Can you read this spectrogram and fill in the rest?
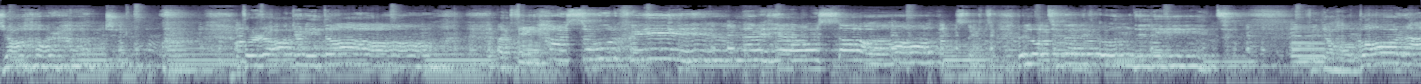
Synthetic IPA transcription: jɑːɡɦaɾhœːʈ | pʰɔɾɑːd̪jʊnɪd̪ɑː | at̪vɪhaɾsolɧɪ | nəɾɛɔst̪ɑ | snʏkt̪ | d̪̥ɛloːt̪əɾvɛld̪ɪt̪ɵnd̪əɭɪɡt̪ | fəɾat̪jɑːɡɦaɾbɑːɾa

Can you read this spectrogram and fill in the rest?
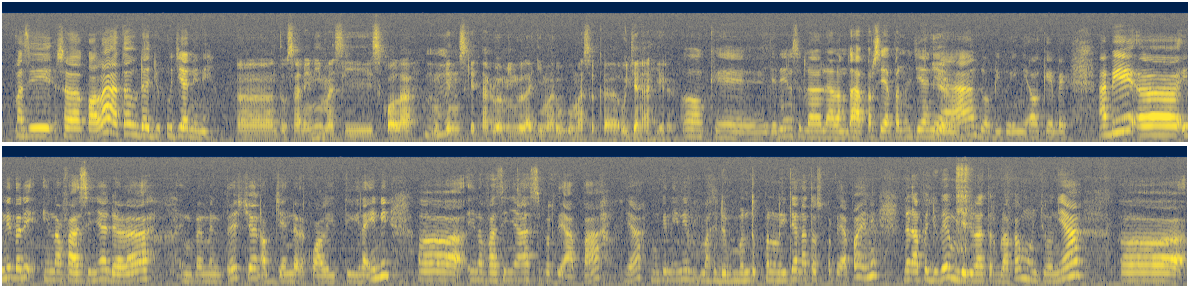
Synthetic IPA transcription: mas̬ɪhsəkolaɦat̪awudad͡ʒuud͡ʒianini | əunt̪ʊk̚saat̪inimasɪhsə̥kolahmuŋkɪnsə̥kit̪arduamiŋɡulaɡimaɾṵmasʊkəṵd͡ʒianʔa̰ɦɪr | oked͡ʒadiŋsuadalamt̪aɦapːərsiapanud͡ʒianjaduamiŋɡuiniʔokebak̚ | nabiəinit̪adiːnofasiɲaːdalah | implemɛnt̪asɔnɔp̚d͡ʒɛndərkualit̪inaɦini | əinofasiɲasəpərt̪iapa | jamuŋkɪninimasɪhdbənt̪ʊk̚pənəlit̪ianat̪awsə̥pərt̪iapaini | danapad͡ʒuɡajaŋməɲd͡ʒadilat̪ərbəlakaŋmuɲt͡ʃulɲa | ʔə

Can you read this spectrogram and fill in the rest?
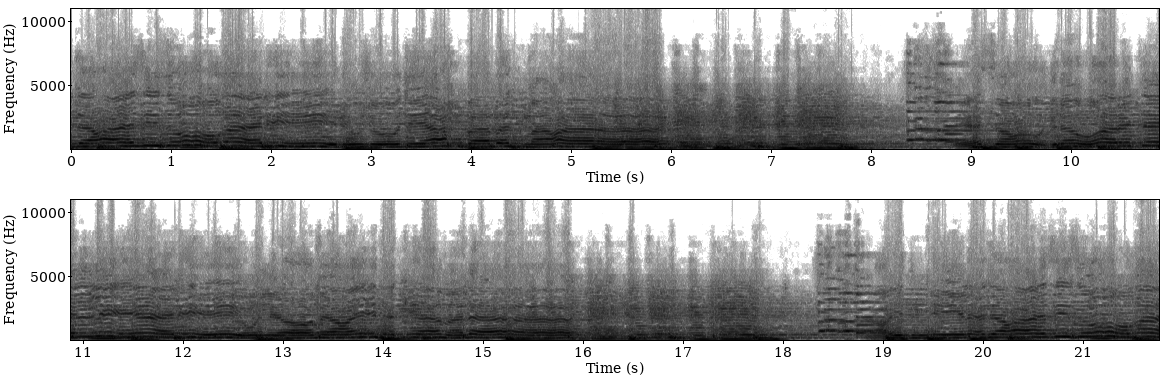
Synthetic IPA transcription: d̪aʕaːzizuɣaːɾid̪iwzuːd̪iʔaħbaːbakmaʕaː | k | jasaʕuːd̪nawːɑɾˤt̪alːijaliwɪljoːmaʕiːd̪akjaːmala | k | ʕid̪milad͡ʒaʕaːzizuːma

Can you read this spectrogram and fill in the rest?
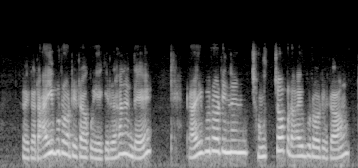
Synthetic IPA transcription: t͡ɕʌiɡaɾaibɯɾʌɾiɾaɡoje̞ɡiɾɯɭɦanɯnde̞ | ɾaibɯɾʌɾinɯnt͡ɕʌŋt͡ɕ͈ʌɡɾaibɯɾʌɾiɾaŋt

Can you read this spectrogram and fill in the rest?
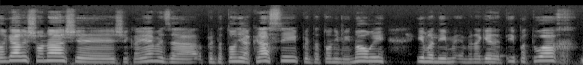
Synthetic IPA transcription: daʁɡaːʁiʃo̞naʃeʃekaje̞metzeapentato̞niaklasipentato̞nimino̞ʁi | imanime̞naɡe̞netipatuaχ

